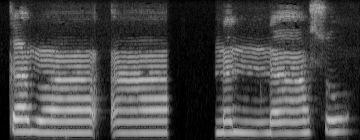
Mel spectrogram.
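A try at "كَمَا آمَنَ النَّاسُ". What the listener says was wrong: यहाँ नून पे गुन्ना करना है। आमनन नासु, नून पे गुन्ना है ना। आमनन नासु।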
